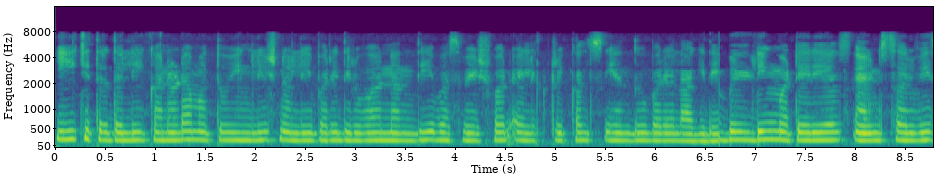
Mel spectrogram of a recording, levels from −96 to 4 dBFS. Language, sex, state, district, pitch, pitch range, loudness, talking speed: Kannada, female, Karnataka, Bidar, 200 Hz, 195-205 Hz, -14 LUFS, 115 wpm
